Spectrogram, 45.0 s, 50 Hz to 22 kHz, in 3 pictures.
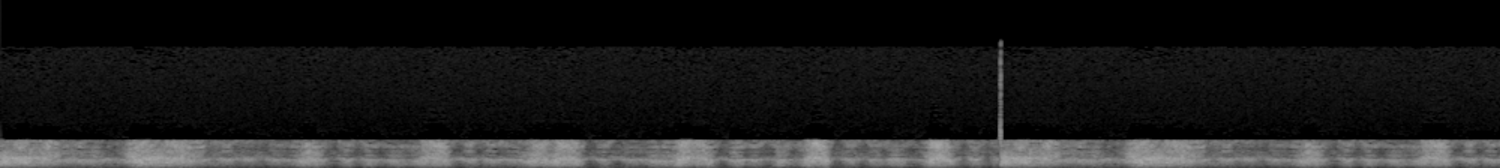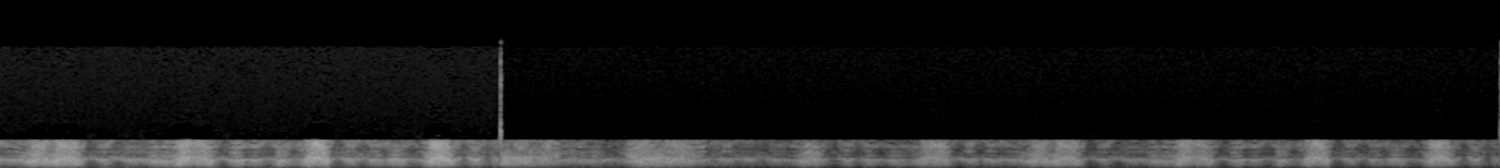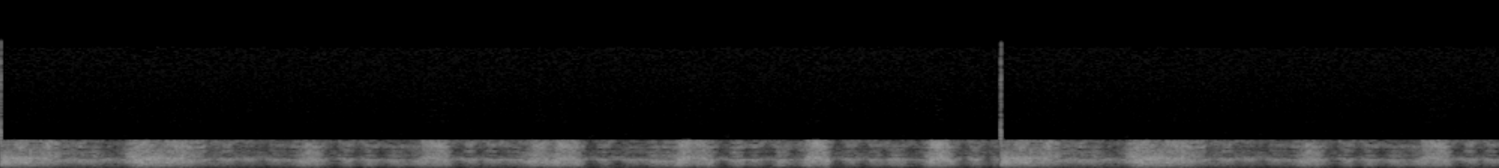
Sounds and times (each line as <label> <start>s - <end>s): tv static slowed down 0.0s - 44.9s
